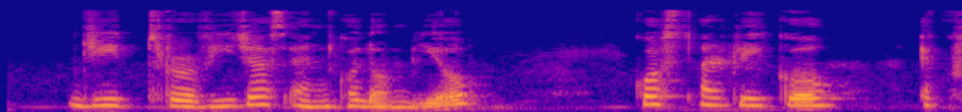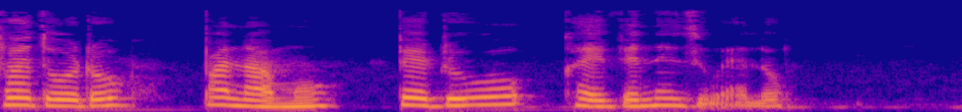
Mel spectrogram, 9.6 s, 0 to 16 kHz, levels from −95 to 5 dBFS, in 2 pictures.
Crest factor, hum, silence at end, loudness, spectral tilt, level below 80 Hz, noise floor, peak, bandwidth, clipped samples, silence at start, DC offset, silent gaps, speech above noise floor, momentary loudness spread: 18 dB; none; 0.85 s; -23 LUFS; -6.5 dB/octave; -60 dBFS; -61 dBFS; -6 dBFS; 11.5 kHz; under 0.1%; 0.35 s; under 0.1%; none; 39 dB; 12 LU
